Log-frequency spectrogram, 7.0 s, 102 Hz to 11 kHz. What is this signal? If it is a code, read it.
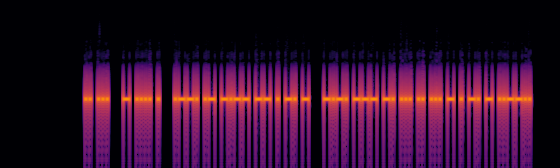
Morse code, heard as a keyed tone, about 44 wpm, 700 Hz. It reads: IS THE PAYMENT CONSISTENT?
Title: Sentences from Top 1500 Words 45wpm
